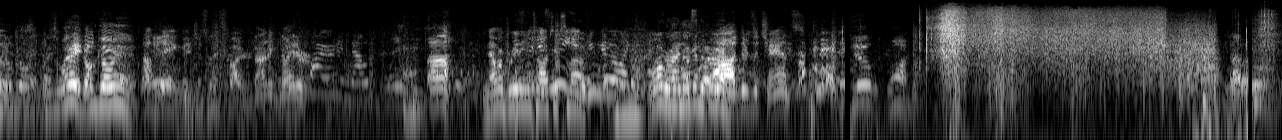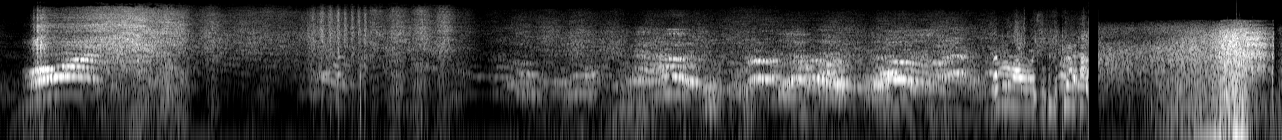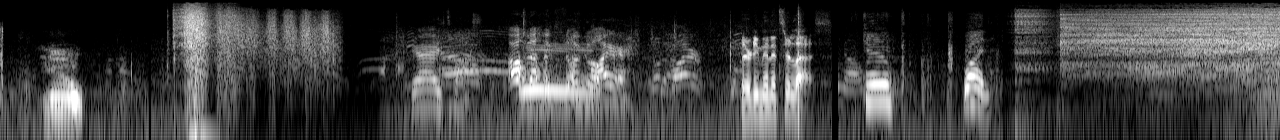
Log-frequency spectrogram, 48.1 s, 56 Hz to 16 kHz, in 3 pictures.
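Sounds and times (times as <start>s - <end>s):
rocket motor rushing hiss: 11.5s - 25.4s, 29.8s - 32.1s, 34.0s - 36.4s, 44.6s - 48.0s.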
